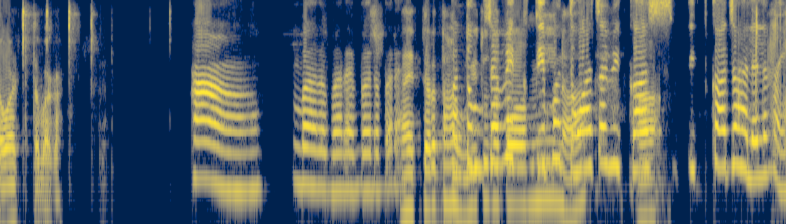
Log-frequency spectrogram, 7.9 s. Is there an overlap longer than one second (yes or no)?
yes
